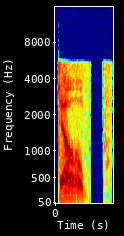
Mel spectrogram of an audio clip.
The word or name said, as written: dope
